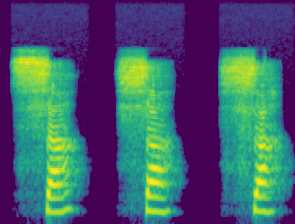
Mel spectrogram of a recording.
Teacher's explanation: But sha, this first one here, sha, first of all, it's high tone and it's at the front of the mouth. Your tongue is very close to your teeth.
